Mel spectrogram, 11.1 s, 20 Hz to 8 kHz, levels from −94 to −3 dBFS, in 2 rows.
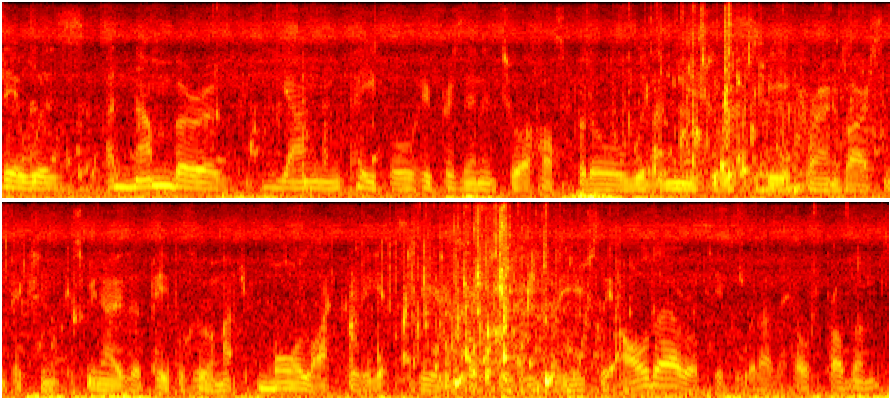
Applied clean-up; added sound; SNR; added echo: none; Waves, surf; -2 dB; none.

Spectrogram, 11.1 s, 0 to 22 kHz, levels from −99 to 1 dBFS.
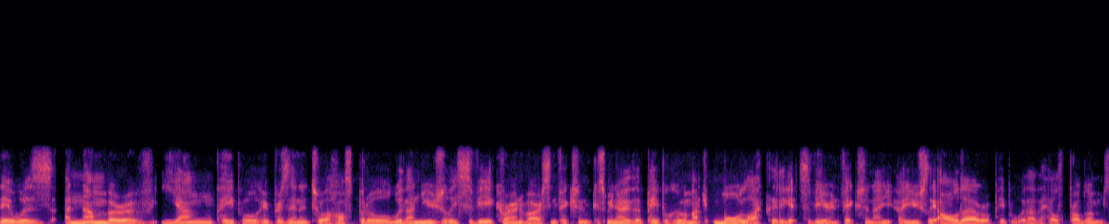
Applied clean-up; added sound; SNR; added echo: none; none; none; none.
